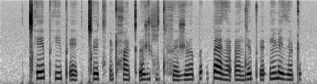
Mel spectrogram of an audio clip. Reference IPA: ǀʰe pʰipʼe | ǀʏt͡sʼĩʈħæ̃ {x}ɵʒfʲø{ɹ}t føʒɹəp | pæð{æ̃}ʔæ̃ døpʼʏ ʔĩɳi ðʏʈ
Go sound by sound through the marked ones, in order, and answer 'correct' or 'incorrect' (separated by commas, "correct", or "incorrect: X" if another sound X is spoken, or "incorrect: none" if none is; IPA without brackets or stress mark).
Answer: incorrect: kʼ, incorrect: none, correct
